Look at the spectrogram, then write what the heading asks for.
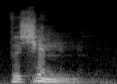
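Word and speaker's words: ושם: Veshem. Veshem. Acordémonos otra vez la regla que vimos hace un rato, que cuando la sheva está en la primera letra, se pronuncia, pero pues no es una E, sino Veshem, Veshem.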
